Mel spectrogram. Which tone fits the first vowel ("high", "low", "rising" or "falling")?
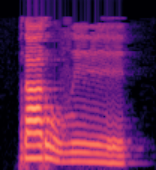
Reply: high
